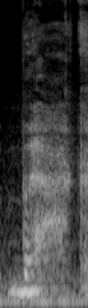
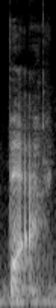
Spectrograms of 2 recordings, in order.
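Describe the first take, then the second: First: Dramatic whisper. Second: Said in the usual way. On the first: Shown as a demonstration. Telling viewers the bag came back, whispered.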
